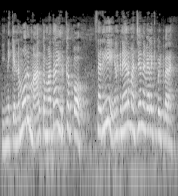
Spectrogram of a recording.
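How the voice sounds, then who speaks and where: A woman voicing a gruff, impatient working husband in a cartoon, with a Kanyakumari Tamil accent, barking orders. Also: very high-pitched, lively intonation, very fast, fairly bright tone, slight background noise.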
